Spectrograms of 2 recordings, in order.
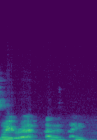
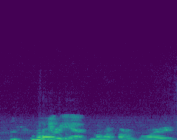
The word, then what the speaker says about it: Moria: All right, next is Moria. Is that correctly pronounced? Yep. I was Moira. Moria, yeah, like it's kind of like it's for the name of the character. What it's Moria.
